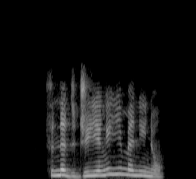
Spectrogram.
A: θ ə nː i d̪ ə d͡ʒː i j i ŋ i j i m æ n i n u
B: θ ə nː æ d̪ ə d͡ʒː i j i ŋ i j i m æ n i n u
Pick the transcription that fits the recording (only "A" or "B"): B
